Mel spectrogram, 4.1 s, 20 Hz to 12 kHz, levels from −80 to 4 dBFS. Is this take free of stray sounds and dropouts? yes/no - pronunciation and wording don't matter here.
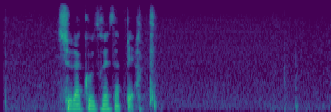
yes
